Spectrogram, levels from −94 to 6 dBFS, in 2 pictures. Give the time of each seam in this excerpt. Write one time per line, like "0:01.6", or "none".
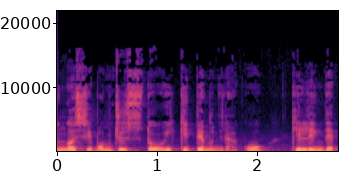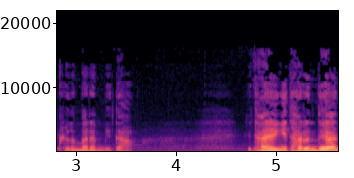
none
